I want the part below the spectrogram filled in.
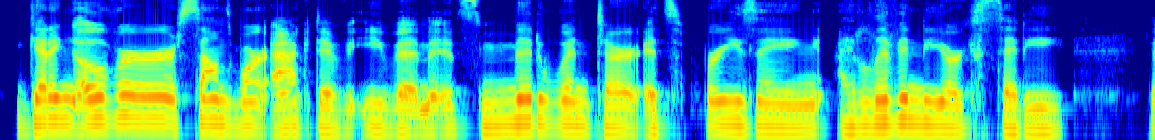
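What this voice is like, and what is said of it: Voice slightly hoarse from a cold. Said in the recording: “I'm just getting over a cold, so my voice sounds a little different.”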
